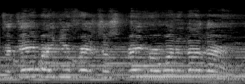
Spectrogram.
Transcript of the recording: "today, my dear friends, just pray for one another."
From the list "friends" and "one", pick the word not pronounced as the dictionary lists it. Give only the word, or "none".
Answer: none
